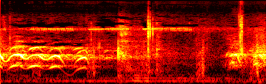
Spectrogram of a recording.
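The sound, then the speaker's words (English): A big guard dog barks and whines in its yard in short, pitched bursts, with a couple of sharper yelps later on, over a low steady outdoor hum. “He's a big guard dog.”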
